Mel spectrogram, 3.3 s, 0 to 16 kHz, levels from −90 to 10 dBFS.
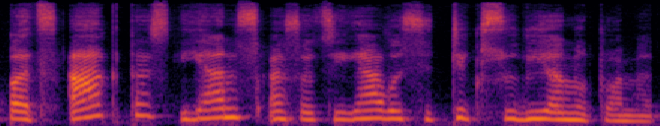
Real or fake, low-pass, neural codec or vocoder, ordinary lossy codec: fake; 14.4 kHz; codec, 44.1 kHz, 2.6 kbps, DAC; Opus, 64 kbps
